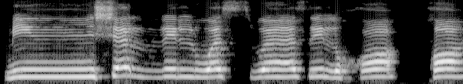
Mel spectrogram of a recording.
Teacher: خا منہ کھول کر بولیں کیونکہ اس میں انفتاح ہے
